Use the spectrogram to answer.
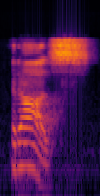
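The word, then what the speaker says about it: राज़: तो बिंदी होने के कारण इसका उच्चारण भी बदल जाता है। तो पहले वाले शब्द को हम पढ़ेंगे राज और दूसरे वाले शब्द को हम पढ़ेंगे राज।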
